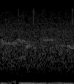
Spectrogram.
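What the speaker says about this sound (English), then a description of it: "until only the sound of rain remains" Steady rain pours down in a stormy downpour, a soft, even hiss of falling drops with no voices, fairly quiet and continuous.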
